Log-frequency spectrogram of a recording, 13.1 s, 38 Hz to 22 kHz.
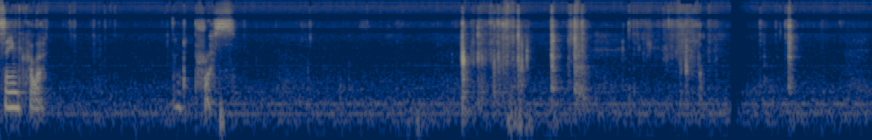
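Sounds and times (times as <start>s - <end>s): paper rustling: 6.8s - 10.9s.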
